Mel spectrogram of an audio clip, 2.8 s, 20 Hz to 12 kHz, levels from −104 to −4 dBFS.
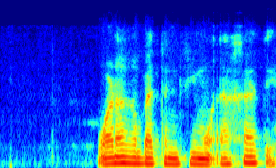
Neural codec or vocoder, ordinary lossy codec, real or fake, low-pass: codec, 16 kHz, 16 kbps, FreqCodec, smaller model; Opus, 32 kbps; fake; 7.2 kHz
